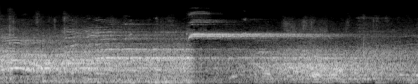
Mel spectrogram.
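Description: Indoor basketball in a reverberant gym: a ball bouncing on the wooden court amid voices. About two seconds in, a long, steady, high referee's whistle blows and play stops.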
